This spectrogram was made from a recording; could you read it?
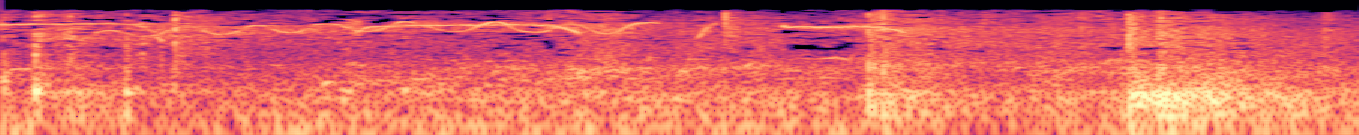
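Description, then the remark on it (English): Several sharp explosion booms burst out at irregular intervals amid a rumbling, crowded din as IDF soldiers run toward the mosque in the Al-Aqsa Mosque compound on the Temple Mount, while a high wavering whistle or siren tone rises and falls through the first half. “Dozens of soldiers running towards the mosque as explosions light up the air around them.”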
